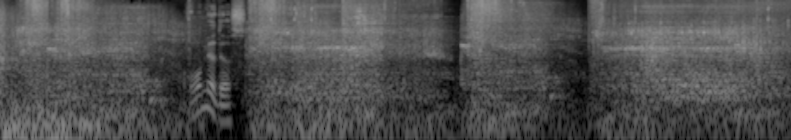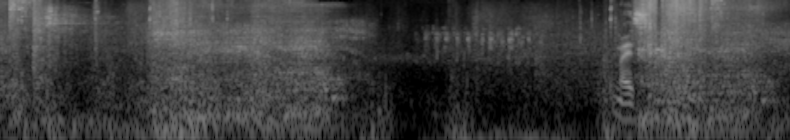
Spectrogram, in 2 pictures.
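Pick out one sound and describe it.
A dragon breathes out a roaring blast of fire.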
